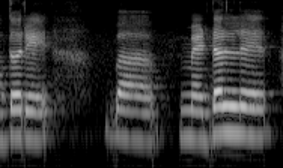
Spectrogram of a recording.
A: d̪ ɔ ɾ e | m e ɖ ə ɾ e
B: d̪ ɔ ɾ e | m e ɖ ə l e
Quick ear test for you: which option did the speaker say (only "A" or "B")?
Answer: B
